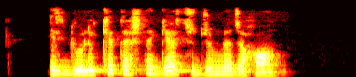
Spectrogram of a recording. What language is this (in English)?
Uzbek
